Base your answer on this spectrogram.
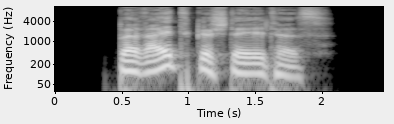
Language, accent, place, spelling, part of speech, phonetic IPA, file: German, Germany, Berlin, bereitgestelltes, adjective, [bəˈʁaɪ̯tɡəˌʃtɛltəs], De-bereitgestelltes.ogg
- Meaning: strong/mixed nominative/accusative neuter singular of bereitgestellt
